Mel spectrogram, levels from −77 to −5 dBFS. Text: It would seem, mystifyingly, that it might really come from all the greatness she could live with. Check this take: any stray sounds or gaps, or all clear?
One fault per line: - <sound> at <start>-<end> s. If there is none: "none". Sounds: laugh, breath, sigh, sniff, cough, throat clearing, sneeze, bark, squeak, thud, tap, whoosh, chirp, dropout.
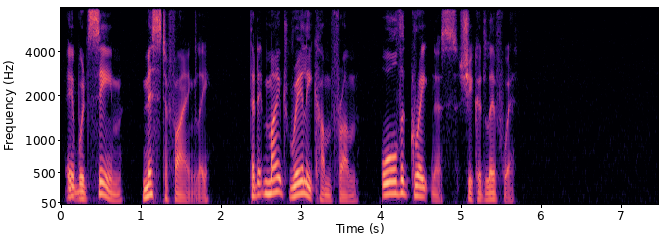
none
